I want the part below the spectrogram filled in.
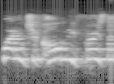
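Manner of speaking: high, indignant wife's complaint, imitated; a retold wife's outraged question; mock angry wife. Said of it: "She was so mad".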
